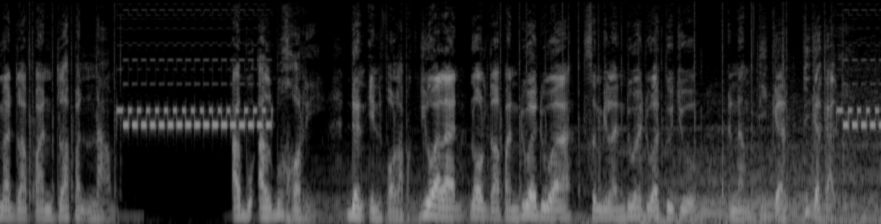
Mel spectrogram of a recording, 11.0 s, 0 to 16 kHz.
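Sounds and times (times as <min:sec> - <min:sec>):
electronic telephone ringing: 0:01.4 - 0:03.5, 0:10.4 - 0:11.0.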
